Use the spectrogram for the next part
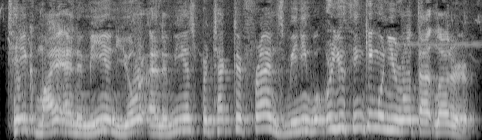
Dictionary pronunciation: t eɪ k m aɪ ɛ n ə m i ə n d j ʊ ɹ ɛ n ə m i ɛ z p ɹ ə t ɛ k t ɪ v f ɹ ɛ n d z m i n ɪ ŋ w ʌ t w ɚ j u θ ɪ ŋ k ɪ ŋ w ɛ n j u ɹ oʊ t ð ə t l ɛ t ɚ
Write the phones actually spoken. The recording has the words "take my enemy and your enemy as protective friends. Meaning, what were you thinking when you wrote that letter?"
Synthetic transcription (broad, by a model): t eɪ k m aɪ ɛ n ə m i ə n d j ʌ ɹ ɛ n ə m i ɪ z p ɹ ə t ɛ k t ɪ v f ɹ ɛ n d z m i n ɪ ŋ w ʌ t w ɚ j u θ ɪ ŋ k ɪ ŋ w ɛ n j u ɹ oʊ t ð ə t l ɛ t ɚ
